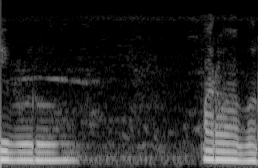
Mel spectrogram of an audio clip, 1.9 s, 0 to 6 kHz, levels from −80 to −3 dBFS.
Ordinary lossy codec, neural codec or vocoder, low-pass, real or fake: none; none; 5.4 kHz; real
